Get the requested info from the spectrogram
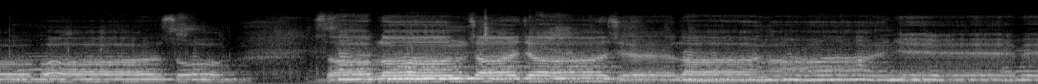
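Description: Several voices chanting a Buddhist prayer text together on a nearly steady pitch, with low and higher voices together. There is a short pause for breath about three seconds in.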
